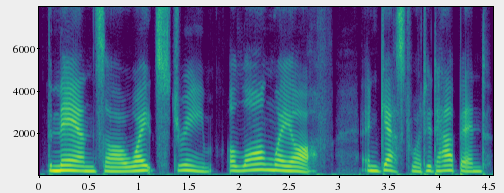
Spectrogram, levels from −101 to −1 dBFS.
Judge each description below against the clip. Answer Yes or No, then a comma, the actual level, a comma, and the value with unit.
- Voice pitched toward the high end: Yes, high, 220 Hz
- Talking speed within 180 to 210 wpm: Yes, average, 200 wpm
